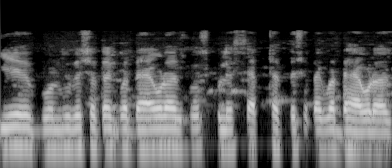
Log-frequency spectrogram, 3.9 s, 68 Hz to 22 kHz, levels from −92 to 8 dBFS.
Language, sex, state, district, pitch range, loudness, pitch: Bengali, male, West Bengal, Kolkata, 125-135 Hz, -16 LUFS, 130 Hz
